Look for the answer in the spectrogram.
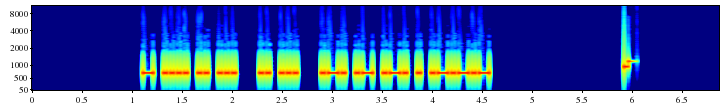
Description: Morse code, heard as a keyed tone, about 34 wpm, 700 Hz. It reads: THIS IS RARE.
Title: Sentences from Top 1100 Words 35wpm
